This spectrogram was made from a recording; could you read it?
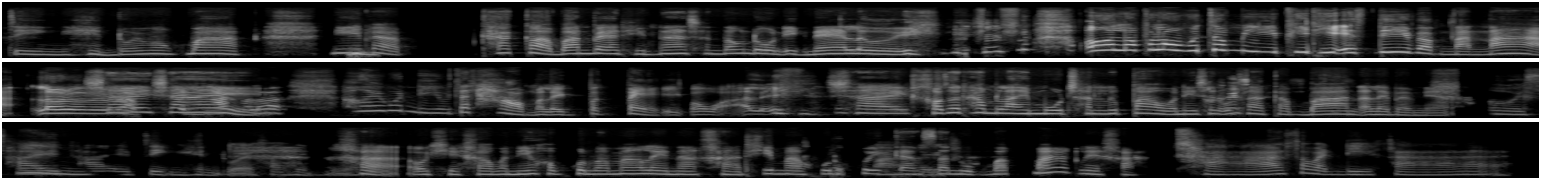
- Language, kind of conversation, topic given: Thai, unstructured, ถ้าญาติสนิทไม่ให้เกียรติคุณ คุณจะรับมืออย่างไร?
- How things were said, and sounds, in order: giggle; put-on voice: "เออ แล้วพอ เราจะมี"; chuckle; other background noise; laughing while speaking: "เงี้ย"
